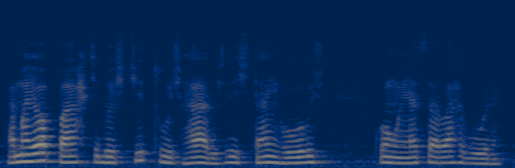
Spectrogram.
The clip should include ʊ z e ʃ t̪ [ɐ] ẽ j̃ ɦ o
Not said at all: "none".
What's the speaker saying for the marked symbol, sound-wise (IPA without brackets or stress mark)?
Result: a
